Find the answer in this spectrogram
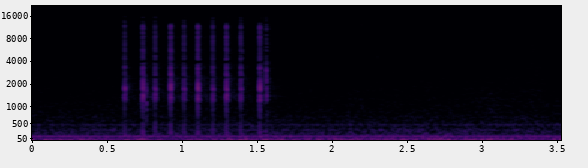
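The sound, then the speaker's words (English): A vape's fire button pressed five times to switch it on makes a quick burst of crisp, faint clicks lasting about a second. A low steady hum follows. “Now, when I turn it on, 5 clicks of the fire button.”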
